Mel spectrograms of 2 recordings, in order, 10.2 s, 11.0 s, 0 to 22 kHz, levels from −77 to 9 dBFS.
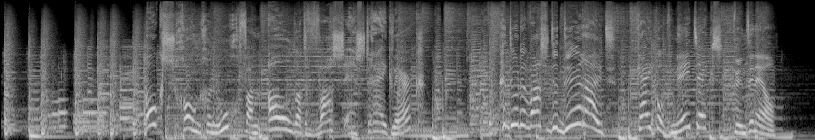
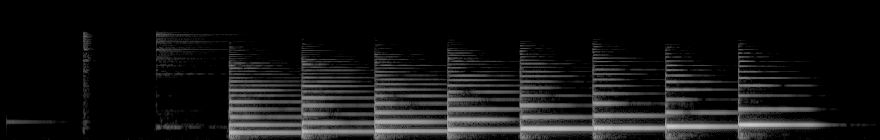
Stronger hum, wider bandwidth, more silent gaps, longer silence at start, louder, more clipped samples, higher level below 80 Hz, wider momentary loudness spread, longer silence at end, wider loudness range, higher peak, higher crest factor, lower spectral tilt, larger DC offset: neither; first, over 20 kHz vs 8.6 kHz; neither; second, 0.05 s vs 1.05 s; first, -10 LUFS vs -20 LUFS; neither; first, -22 dBFS vs -52 dBFS; second, 5 LU vs 12 LU; second, 0.25 s vs 0.7 s; second, 1 LU vs 10 LU; first, -2 dBFS vs -6 dBFS; about the same, 10 dB vs 14 dB; second, -3.5 dB/octave vs -6.5 dB/octave; neither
